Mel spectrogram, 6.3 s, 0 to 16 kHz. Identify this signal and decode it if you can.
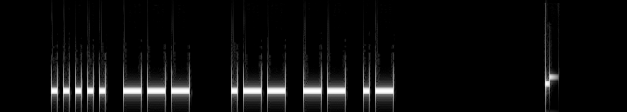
Morse code, heard as a keyed tone, about 20 wpm, 700 Hz. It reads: 5O WMA
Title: Winter Field Day Exchanges 20wpm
